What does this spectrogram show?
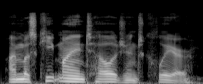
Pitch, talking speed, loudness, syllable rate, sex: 105 Hz, 175 wpm, -18 LUFS, 5.4 syllables/s, male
